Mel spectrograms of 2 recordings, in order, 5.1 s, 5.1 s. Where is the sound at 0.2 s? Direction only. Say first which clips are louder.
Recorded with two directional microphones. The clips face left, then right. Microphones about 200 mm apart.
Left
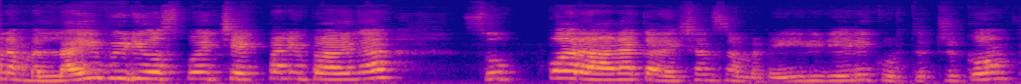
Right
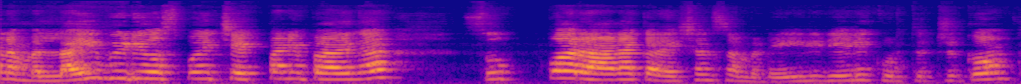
Left 4 dB; 20° left (ahead or behind).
